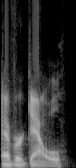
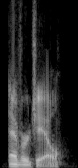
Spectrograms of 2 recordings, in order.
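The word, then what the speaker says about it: Evergaol: made that launched us I pronounced evergel evergowl and I would say I received somewhere around a thousand comments telling me to pronounce it ever jail and I sincerely believe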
